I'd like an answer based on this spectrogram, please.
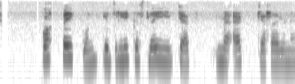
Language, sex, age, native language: Icelandic, male, 11, Icelandic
